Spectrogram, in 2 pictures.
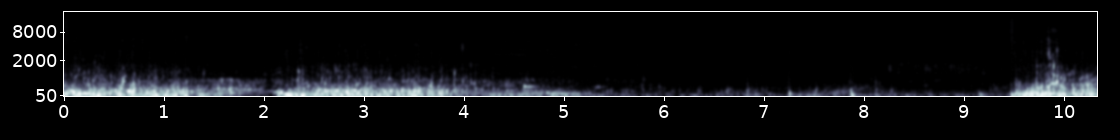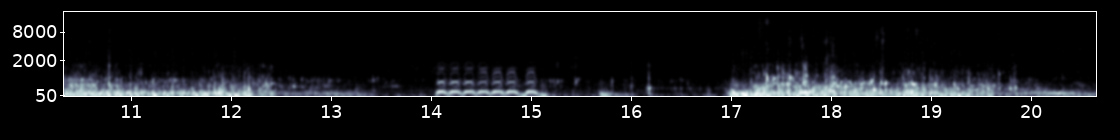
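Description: A scuba diver breathing through a regulator, heard underwater: long rushes of exhaled bubbles come in four bursts, with quieter gaps for the breaths in. A short rapid buzzing tone sounds about two thirds of the way through.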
